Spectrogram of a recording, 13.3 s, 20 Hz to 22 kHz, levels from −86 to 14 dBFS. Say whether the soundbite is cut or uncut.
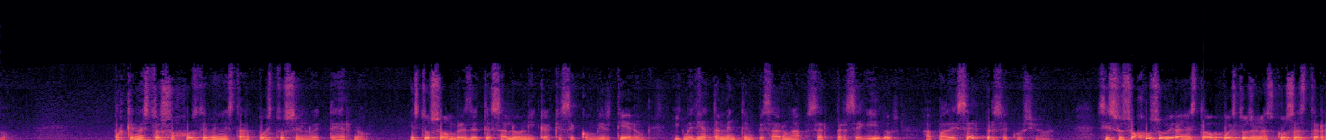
cut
